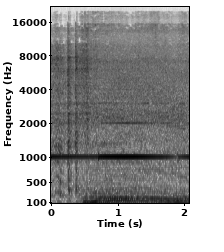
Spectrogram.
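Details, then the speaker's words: Jeep Cherokee 3.7 V6, push-button start, phone mic in wind: short starter whirr, catches at once and settles to a steady low idle. Vapour seen is condensation, not smoke. Healthy start. "that is nice i don't know if the phone's picking that up with the wind but that is a lovely"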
